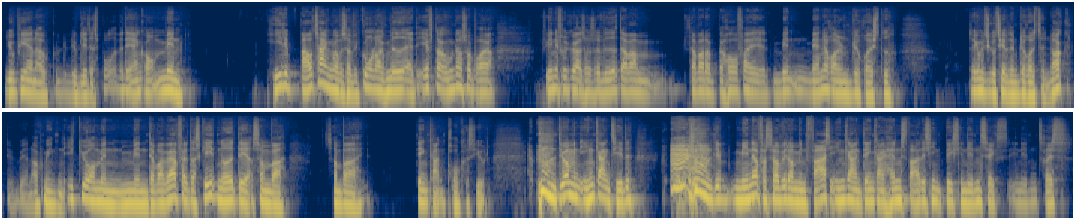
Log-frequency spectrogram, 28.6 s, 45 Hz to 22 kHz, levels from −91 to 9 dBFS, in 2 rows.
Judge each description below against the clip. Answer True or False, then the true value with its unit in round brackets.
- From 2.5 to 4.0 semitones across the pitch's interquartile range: True (3.4 semitones)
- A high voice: False (125 Hz)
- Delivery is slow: False (185 wpm)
